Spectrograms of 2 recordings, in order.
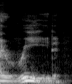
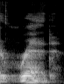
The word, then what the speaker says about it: read: Yes, the spelling is exactly the same, but the pronunciation changes. Today I read. Yesterday I read.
